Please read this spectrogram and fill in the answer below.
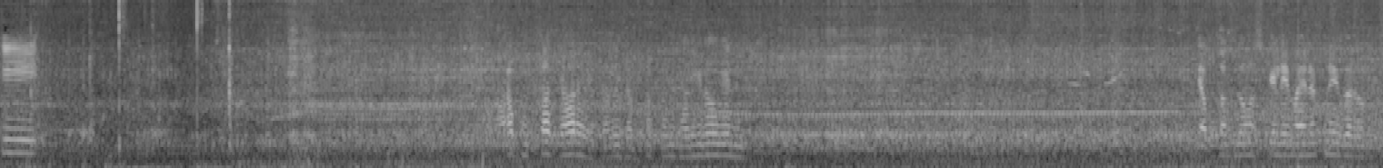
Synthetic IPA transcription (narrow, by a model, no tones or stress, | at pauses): ki | ɦɐmaːɾaput̪kakjaːɾɐɦeɡabʱid͡ʒɐb̚t̪ɐk̚t̪ʊm̤ixɐɾiːd̪ʱɦoːɡenɐɦĩ | d͡ʒɐbt̪ɐkzɐʊskeliemaːɪnəʈnɐɦĩkɐɾoːke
